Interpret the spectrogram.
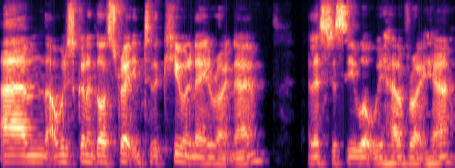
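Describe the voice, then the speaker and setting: A man talks in a Birmingham accent with monotone, flat intonation. The background is quiet. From England. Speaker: photographer and photo editing instructor; photo editing instructor. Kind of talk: tutorial with live Q and A. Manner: casual, many filler ums. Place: home room. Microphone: webcam.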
